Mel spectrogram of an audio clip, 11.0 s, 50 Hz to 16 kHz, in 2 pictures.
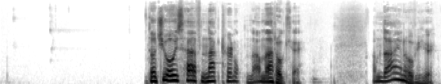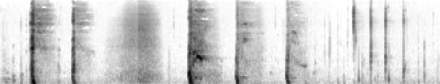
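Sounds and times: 
speech: 0:01.8 - 0:03.8, 0:04.6 - 0:05.5
person coughing into a microphone: 0:05.9 - 0:06.7, 0:07.9 - 0:09.4.

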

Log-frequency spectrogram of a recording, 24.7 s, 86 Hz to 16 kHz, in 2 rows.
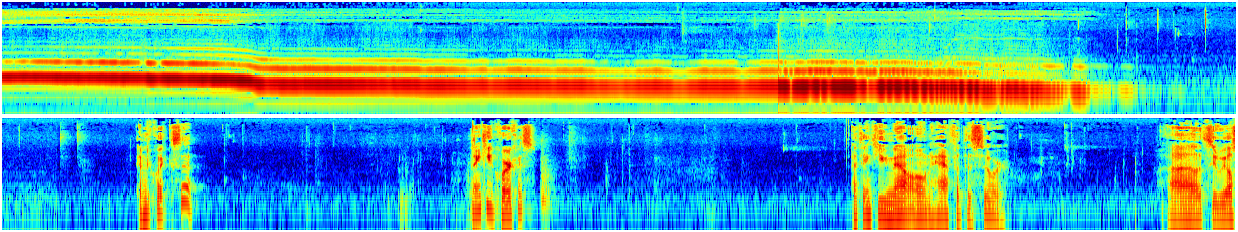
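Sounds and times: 
person imitating a wolf howl: 0:00.0 - 0:11.4
speech: 0:14.0 - 0:14.4, 0:17.1 - 0:17.8, 0:20.9 - 0:22.5, 0:24.0 - 0:24.6.

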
